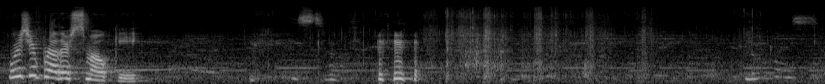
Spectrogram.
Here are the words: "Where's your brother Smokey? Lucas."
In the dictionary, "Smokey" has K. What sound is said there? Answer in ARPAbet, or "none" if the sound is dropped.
none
